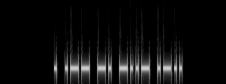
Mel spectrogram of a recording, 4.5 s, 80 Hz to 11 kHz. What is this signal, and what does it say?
Morse code, heard as a keyed tone, about 22 wpm, 700 Hz. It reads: EWNXL
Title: Code Groups - 5 Letters - 22wpm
